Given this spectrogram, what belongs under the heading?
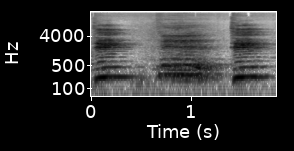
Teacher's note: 이빨 바로 뒤에 있는 위에 잇몸 뒤쪽을 혀 앞쪽이 툭 치고 내려와요. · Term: 치조음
